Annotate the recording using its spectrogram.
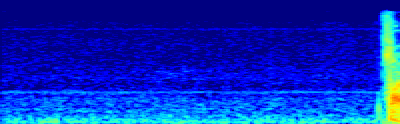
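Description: Near silence: quiet studio room tone during a pause in speech. A man says one short word at the very end.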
